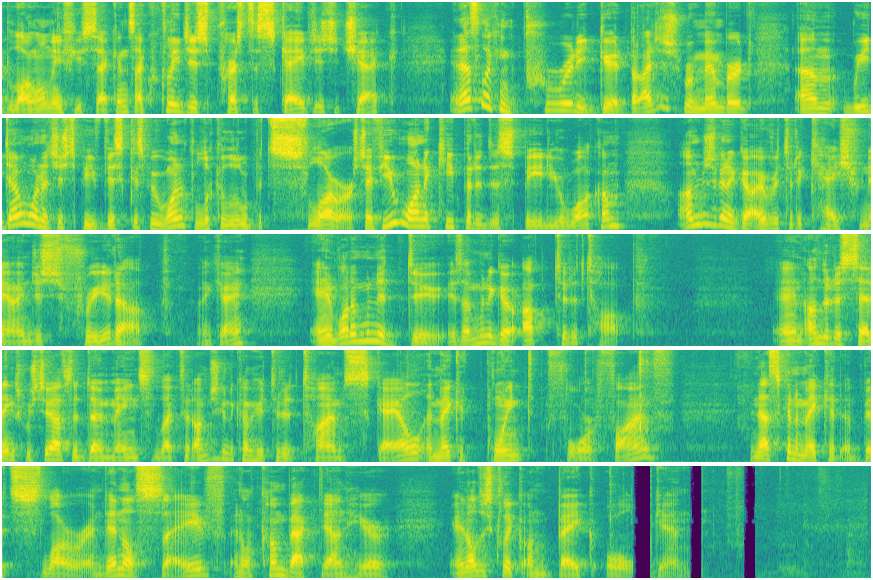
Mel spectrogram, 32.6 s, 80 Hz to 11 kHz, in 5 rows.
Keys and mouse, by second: 1.7 space, 3.4 space, 3.6-4.3 middle drag, 13.2 click, 21.9-24.0 drag, 26.8 ctrl+s, 27.0 ctrl+s, 30.2-32.5 drag.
